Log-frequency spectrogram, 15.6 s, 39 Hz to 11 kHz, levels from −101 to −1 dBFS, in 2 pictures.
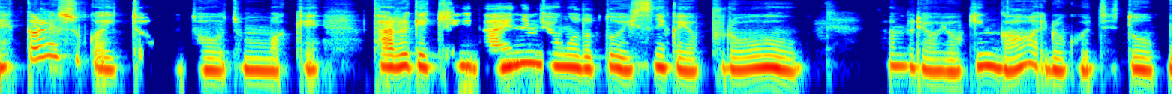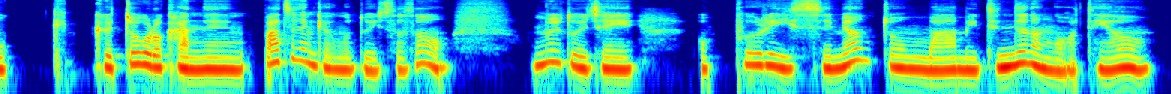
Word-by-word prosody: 헷갈릴 315 - 0
수가 315 - 0
있죠. 175 +1 -5 0.4
더 170 -1 -1
좀 175 -4 -2
막 160 +1 -2
이렇게 175 -1 -3 0.3
다르게 210 0 +4
길이 210 +1 -2
나 180 +1 0
있는 245 +5 +5
경우도 200 -4 +3
또 190 +1 -1
있으니까 195 0 0
옆으로. 175 +1 +1 0.6
사람들이 210 -4 -3
'여 160 - -1
여기인가?' 195 +6 0
이러고 170 -1 -3
이제 190 +5 -10
또 175 -3 0
목 175 0 -3 0.2
이렇게 125 - -12
그쪽으로 200 +2 +2
가는 175 -2 +3
빠지는 270 0 -1
경우도 175 -3 -2
있어서 185 +5 -5 0.6
아무래도 240 -3 -1
이제 180 -1 +2 0.4
어플이 220 +4 -2
있으면 200 +10 0
좀 185 -3 +2
마음이 170 0 +1
든든한 205 -2 +4
것 160 - -1
같아요. 180 +2 +1
190 Hz, 340 characters per minute, -23 LUFS, 175-210 Hz, 0.6 s, 있는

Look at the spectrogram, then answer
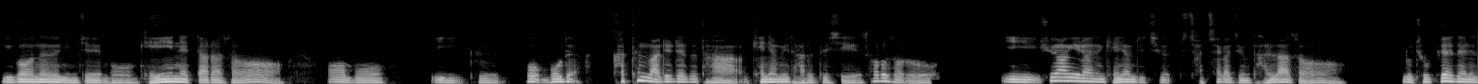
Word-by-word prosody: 이거는 115 -1 +4
인제 95 0 0
뭐 85 -1 -5
개인에 115 +5 +4
따라서 100 -3 -1 0.4
어 110 -1 -1
뭐 100 -1 -1 0.4
이 95 -3 -3
그 95 -4 -5 0.3
뭐 130 -3 +2
뭐든 120 +4 +1 0.3
같은 150 +8 0
말이래도 125 -2 +1
다 95 -5 -2
개념이 115 -1 +3
다르듯이 90 -2 -4
서로서로 95 - -2 0.6
이 115 -4 +2
휴양이라는 155 -4 +3
개념 115 0 +2
지체가 100 -2 -7 0.2
자체가 110 -3 -4
지금 95 -1 -2
달라서 95 -4 -2 0.6
이걸 110 0 0
좁혀야 125 +8 +3
되는 115 -4 +3
105 Hz, 255 characters per minute, -22 LUFS, 95-120 Hz, 0.6 s, 이거는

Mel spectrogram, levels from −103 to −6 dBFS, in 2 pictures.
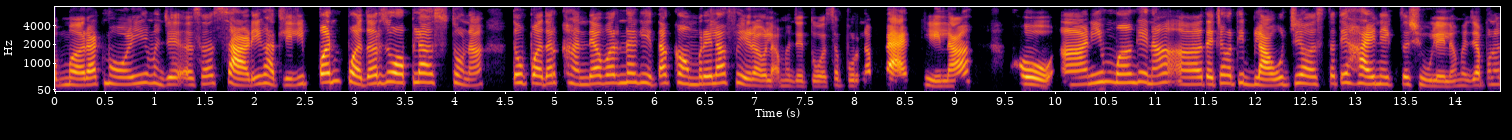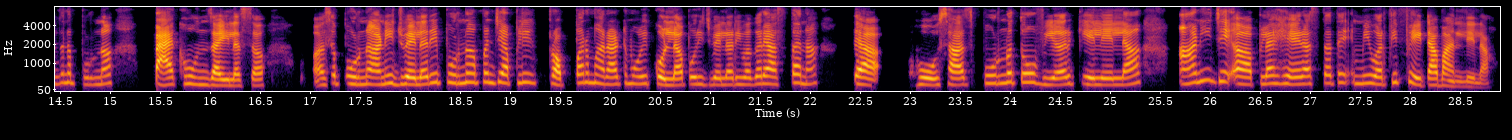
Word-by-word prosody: मराठमोळी 255 +4 -2
म्हणजे 250 -5 -5
असं 265 +4 -8
साडी 225 -3 +5
घातलेली, 235 -3 -4
पण 325 +3 +6
पदर 275 -2 +2
जो 335 +3 -1
आपला 320 +2 +1
असतो 310 -1 -7
ना, 215 0 -3 0.3
तो 305 - +1
पदर 280 -1 0
खांद्यावर 280 +2 -2
न 320 +2 -2
घेता 280 -2 -1
कमरेला 270 0 0
फिरवला. 215 -9 -2
म्हणजे 190 -1 -10
तो 180 -1 -8
असा 225 +6 -13
पूर्ण 200 +3 -10 0.2
पॅक 205 - +8 0.2
केला. 190 -1 +2 0.6
हो 255 -1 +5 0.4
आणि 255 +6 +1
मग 310 0 -1
आहे 330 -1 -3
ना 280 +3 -1
अ, 250 -3 -2
त्याच्यावरती 285 +3 -3
ब्लाउज 220 +2 +3
जे 290 - -4
असतं 270 0 -4
ते 310 - -1
हाय 260 -2 +6
नेकचं 255 0 -5
शिवलेलं. 190 -7 -3
म्हणजे 205 +1 -8
आपण 235 +3 -5
म्हणतो 250 +5 -10
ना 315 - -4
पूर्ण 245 +3 -4 0.5
पॅक 245 +2 +8
होऊन 255 -3 -6
जाईल 210 -2 +5
असं, 210 +1 -4 0.6
असं 260 +5 -5
पूर्ण. 260 -2 -2
आणि 250 +3 +5
ज्वेलरी 255 +3 +4
पूर्ण 305 -1 -3
आपण 320 0 -2
जी 325 - -3
आपली 300 +2 -2 0.2
प्रॉपर 300 +4 +1
मराठमोळी 265 +1 -1
कोल्हापुरी 240 +1 +3
ज्वेलरी 235 +1 -3
वगैरे 260 +3 -1
असतं 260 +3 +1
ना 260 +1 -5 0.4
त्या. 245 -5 +7 0.4
हो, 235 -2 +1
साज 235 -1 +3
पूर्ण 285 +2 -2
तो 320 0 +1
विअर 235 0 +1
केलेला 235 0 +1 0.5
आणि 335 +7 0
जे 355 -1 +2 0.2
आपलं 255 +2 +1
हेअर 260 -2 +2
असतं 285 +2 -7
ते 310 -1 -6
मी 275 +1 -7
वरती 260 +3 -2
फेटा 235 -6 +4
बांधलेला. 175 -8 -2
255 Hz, 165 wpm, -24 LUFS, 235-290 Hz, 0.6 s, पॅक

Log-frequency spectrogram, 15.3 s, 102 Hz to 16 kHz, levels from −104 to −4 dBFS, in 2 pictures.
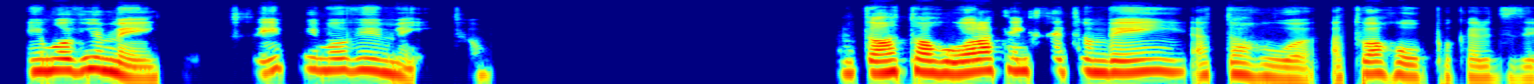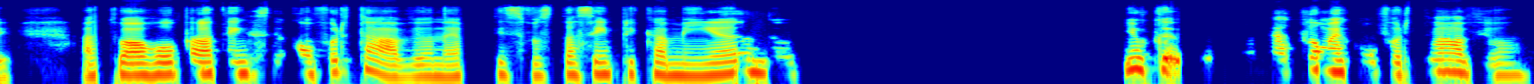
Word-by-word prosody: Em 225 - +2
movimento, 230 - +4 0.3
sempre 255 +4 -6
em - - -4
movimento. 235 - 0 2.1
Então 200 +1 +6
a 215 - +6
tua 215 -1 +7
rua, 200 0 +6
ela 230 +1 +9
tem 235 -2 0
que 230 - -4
ser 230 - -5
também 220 0 +2
a 180 - -6
tua 190 -1 -3
rua, 145 -6 -4
a - - -8
tua 195 +3 +3
roupa, 165 -5 -5
quero 150 -1 -8
dizer. 145 -1 -14 0.3
A - - -6
tua 175 -1 +3
roupa, 185 +3 -1
ela 190 - +4
tem 195 0 -6
que 195 - -13
ser - - -22
confortável, 190 -5 -5
né, 160 0 -6
porque 185 - -14
se - - -13
você 170 -2 -12
está 185 - -6
sempre 190 +1 -6
caminhando 185 +4 -3 1.8
E - - +1
o - - -8
co - - +2
o - - 0 0.3
macacão 245 -6 -6
é - - +1
confortável? 195 -2 -5
195 Hz, 170 wpm, -23 LUFS, 175-220 Hz, 2.1 s, ela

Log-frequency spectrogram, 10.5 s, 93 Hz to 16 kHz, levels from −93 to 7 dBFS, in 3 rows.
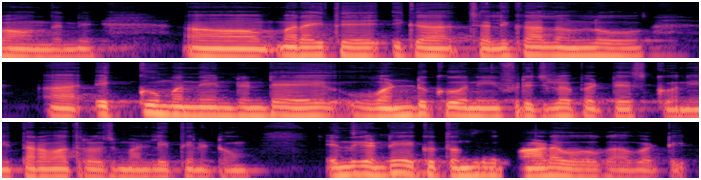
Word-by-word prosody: బావుందండి. 110 -1 -2 0.5
ఆహ్, 110 -1 +4
మరైతే 125 0 +2 0.2
ఇక 125 0 -4 0.3
చలికాలంలో 120 +1 0 0.7
ఆహ్, 115 - +1
ఎక్కువమంది 140 -2 +2
ఏంటంటే, 120 +1 0 0.5
వండుకొని 120 0 +3
ఫ్రిడ్జ్‌లో 115 +1 -1
పెట్టేసుకొని, 105 -2 -3
తరవాత 110 0 +1
రోజు 105 0 -4
మళ్ళీ 100 0 -3
తినటం, 100 - -5 0.5
ఎందుకంటే, 135 +2 +2
ఎక్కువ 135 -1 -1
తొందరగా 120 0 +1
పాడవ్వవు 115 -3 +3
కాబట్టి 95 -1 -7
115 Hz, 115 wpm, -20 LUFS, 110-125 Hz, 0.7 s, ఆహ్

